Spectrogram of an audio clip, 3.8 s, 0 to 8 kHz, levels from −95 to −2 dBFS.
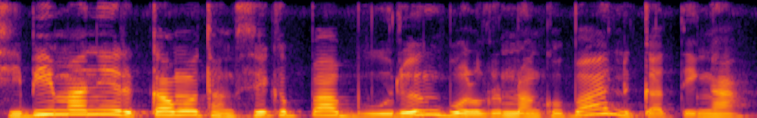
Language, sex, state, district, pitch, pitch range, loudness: Garo, female, Meghalaya, South Garo Hills, 210 Hz, 185-240 Hz, -16 LUFS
